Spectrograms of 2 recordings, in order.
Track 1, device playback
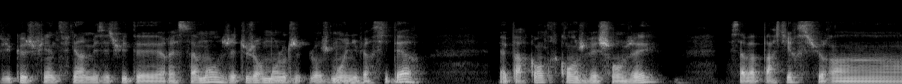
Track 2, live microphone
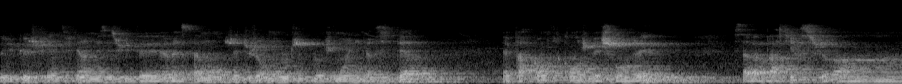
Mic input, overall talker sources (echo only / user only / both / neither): echo only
